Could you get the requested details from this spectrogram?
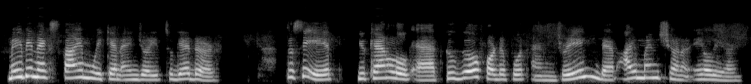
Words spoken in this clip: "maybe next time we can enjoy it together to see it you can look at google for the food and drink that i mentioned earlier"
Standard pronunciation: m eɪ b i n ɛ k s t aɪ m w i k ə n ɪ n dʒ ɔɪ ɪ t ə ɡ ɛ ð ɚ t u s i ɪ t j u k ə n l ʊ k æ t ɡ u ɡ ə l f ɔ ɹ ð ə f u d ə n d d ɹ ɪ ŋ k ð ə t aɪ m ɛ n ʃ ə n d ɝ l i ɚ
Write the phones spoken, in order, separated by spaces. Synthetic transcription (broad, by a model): m eɪ b i n ɛ k s t aɪ m w i k ə n ɪ n dʒ ɔɪ ɪ t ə ɡ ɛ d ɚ t u s i ɪ t j u k ə n l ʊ k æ t ɡ u ɡ ə l f ɔ ɹ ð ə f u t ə n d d ɹ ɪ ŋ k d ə t aɪ m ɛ n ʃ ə n ɝ l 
